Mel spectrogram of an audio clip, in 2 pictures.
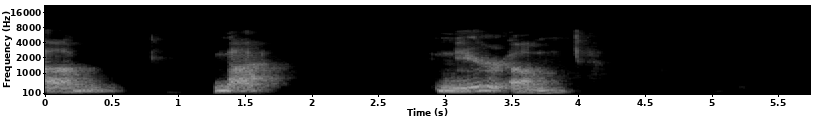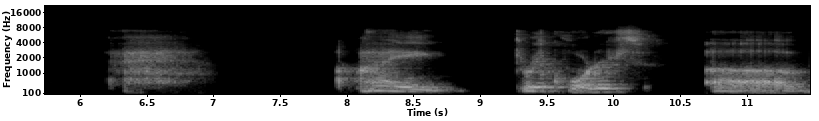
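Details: Adult man with aphasia after an ischemic stroke; the stroke was treated with TPA, which then caused a hemorrhagic stroke; his speech is halting with long pauses and sentences take a while; aphasia after stroke.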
